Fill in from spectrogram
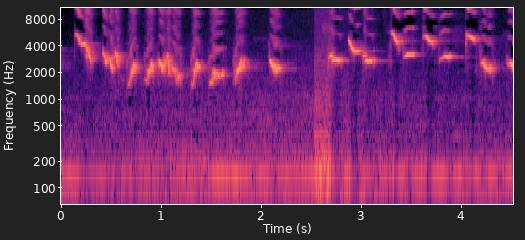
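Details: Pet greater green leafbird singing as a lure for birds that have stopped singing: repeated downslurred chirps, then after a short rustle a series of high, clear whistles, each slightly different.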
